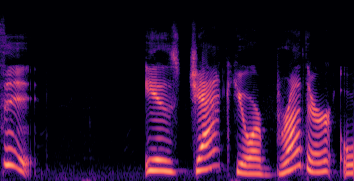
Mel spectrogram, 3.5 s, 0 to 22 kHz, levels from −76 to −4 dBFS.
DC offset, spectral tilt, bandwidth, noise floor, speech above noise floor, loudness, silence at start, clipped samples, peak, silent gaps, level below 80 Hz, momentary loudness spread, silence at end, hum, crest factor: under 0.1%; -4.5 dB/octave; 13.5 kHz; -62 dBFS; 40 dB; -22 LUFS; 0 s; under 0.1%; -4 dBFS; none; -66 dBFS; 6 LU; 0 s; none; 20 dB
